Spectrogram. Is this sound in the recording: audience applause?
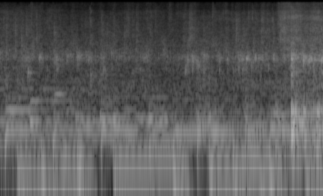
no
